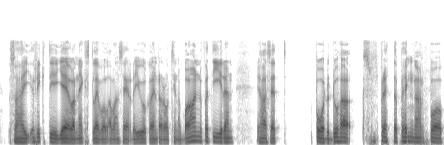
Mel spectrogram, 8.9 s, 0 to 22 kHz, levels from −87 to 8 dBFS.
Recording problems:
high frequencies cut off; noticeable; nothing above 7 kHz

